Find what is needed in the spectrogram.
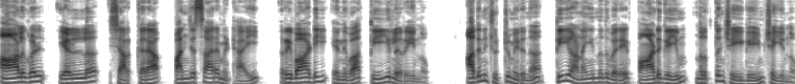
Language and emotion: Malayalam, neutral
